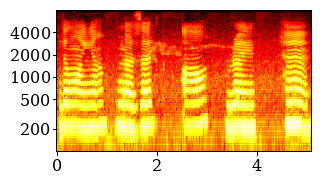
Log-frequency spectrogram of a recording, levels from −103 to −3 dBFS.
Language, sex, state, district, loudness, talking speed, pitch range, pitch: Hindi, male, Punjab, Fazilka, -12 LUFS, 60 wpm, 210-225 Hz, 220 Hz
